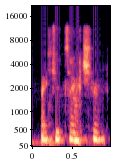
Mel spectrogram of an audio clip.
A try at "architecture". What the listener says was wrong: El acento va acá. Architecture. No, que architecto, no es archi. O sea, todas las CHs que vienen del griego suenan K. O sea, esta palabra viene del griego, entonces, ¿cómo va a sonar?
